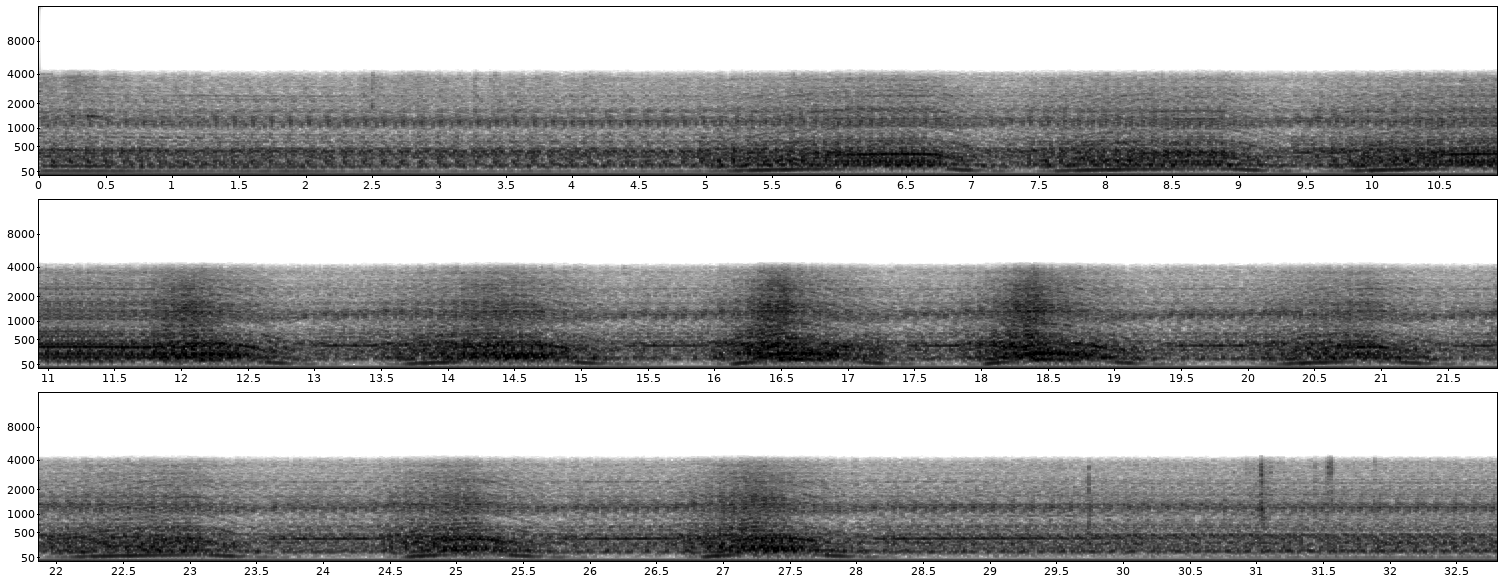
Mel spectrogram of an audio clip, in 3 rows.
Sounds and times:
Medium engine (mid frequency): 0.0 - 32.8
Vehicle: 0.0 - 32.8
Accelerating, revving, vroom: 5.0 - 12.8, 13.5 - 15.2, 16.0 - 19.2, 20.1 - 23.4, 24.4 - 25.6, 26.6 - 28.0.

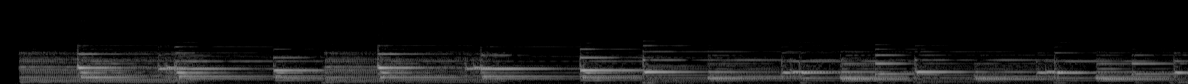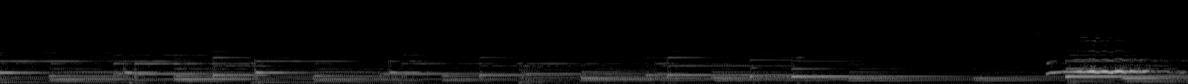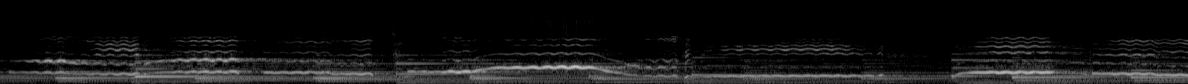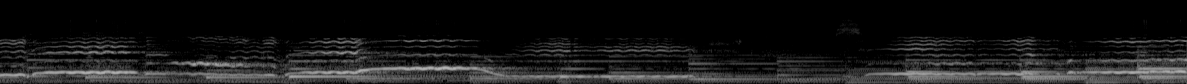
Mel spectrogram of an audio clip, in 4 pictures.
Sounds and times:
Piano: 0.1 - 47.5.

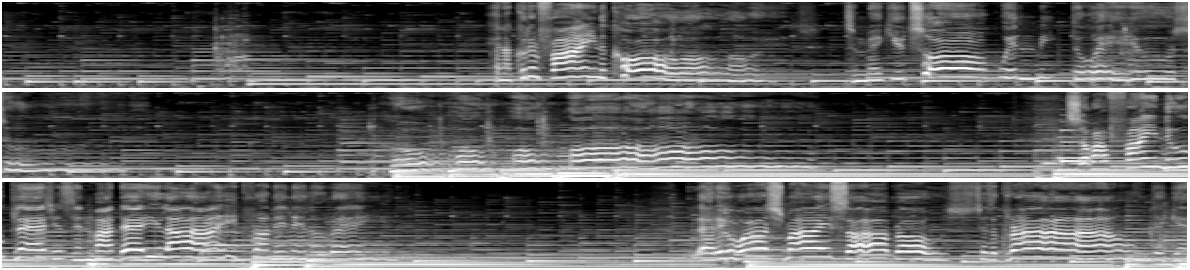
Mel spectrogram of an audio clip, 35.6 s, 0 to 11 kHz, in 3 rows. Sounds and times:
Music: 0.0 - 35.5.

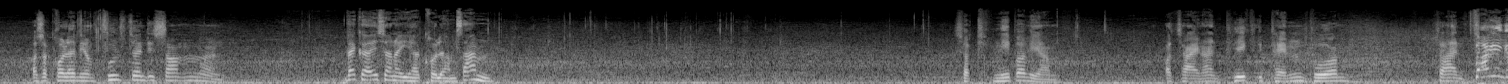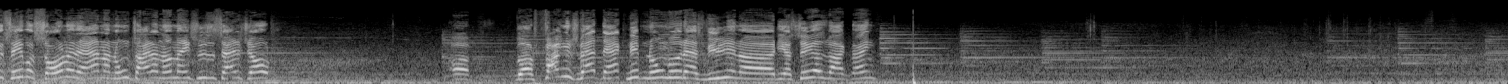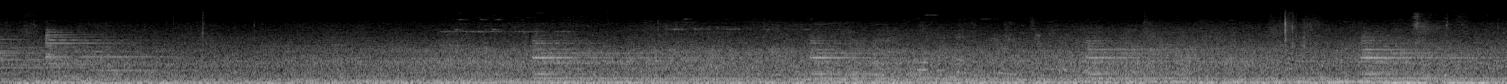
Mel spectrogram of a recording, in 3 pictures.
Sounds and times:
Narration, monologue: 0.2 - 25.1
Male speech, man speaking: 0.3 - 2.3, 9.6 - 10.6, 14.4 - 17.9, 19.6 - 23.9.

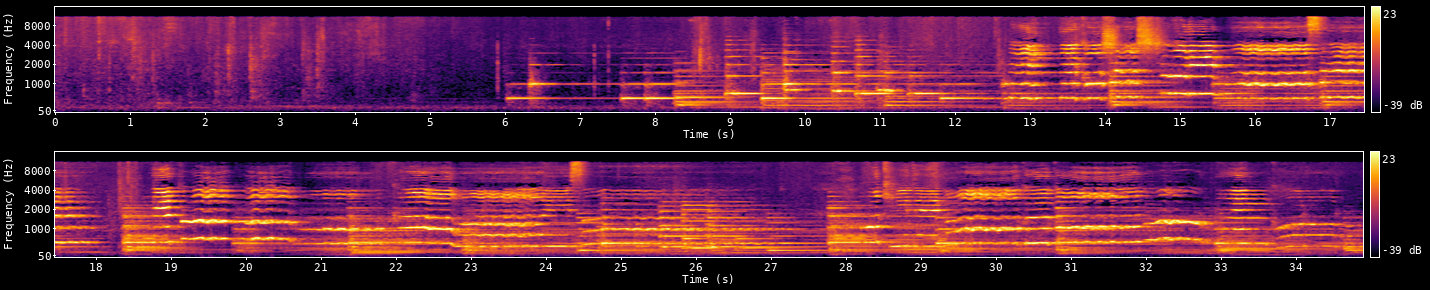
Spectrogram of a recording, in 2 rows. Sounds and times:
Music: 6.0 - 34.8.

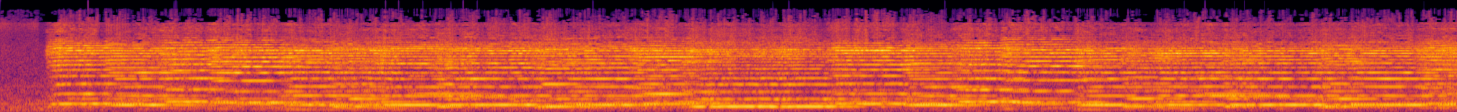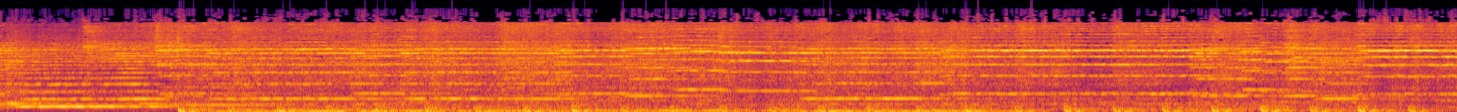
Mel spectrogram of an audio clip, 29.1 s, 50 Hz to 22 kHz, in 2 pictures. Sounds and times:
Violin, fiddle: 0.4 - 29.1.

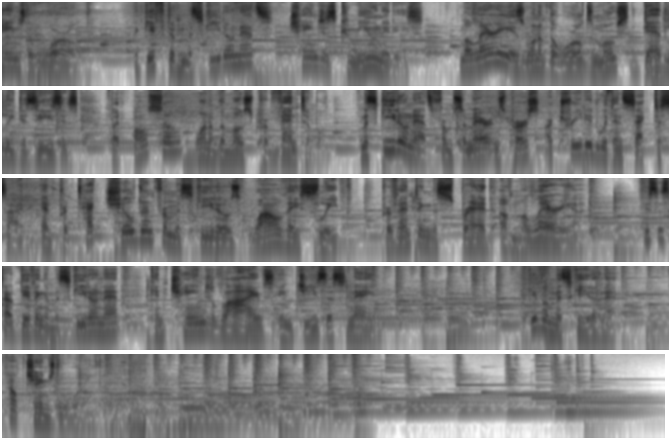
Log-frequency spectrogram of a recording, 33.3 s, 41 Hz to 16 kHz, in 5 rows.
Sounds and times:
Speech: 0.0 - 19.2, 19.8 - 23.9, 25.3 - 27.8
Music: 0.0 - 33.3.

